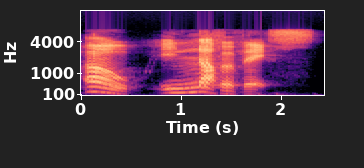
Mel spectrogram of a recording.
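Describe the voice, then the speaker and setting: A man's voice: a little high, very animated, roomy sound, muffled recording, pitched above the performer's own voice, exaggerated voice. A man voicing a haughty, menacing alicorn mare, an imperious storybook villain. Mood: scornful, imperious. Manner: imperious, drawn-out, loud.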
